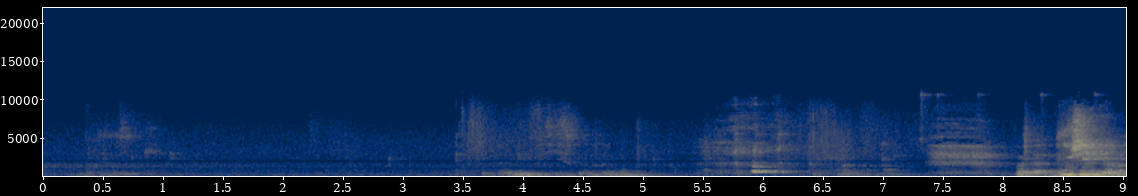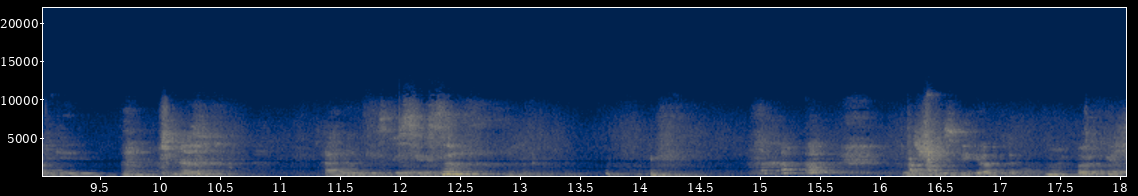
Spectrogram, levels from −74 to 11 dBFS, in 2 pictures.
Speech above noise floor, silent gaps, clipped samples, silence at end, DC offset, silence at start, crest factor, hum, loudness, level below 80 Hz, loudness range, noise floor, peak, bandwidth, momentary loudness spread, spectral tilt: 32 dB; none; under 0.1%; 0 s; under 0.1%; 0 s; 24 dB; none; -27 LUFS; -68 dBFS; 18 LU; -54 dBFS; -6 dBFS; 12 kHz; 23 LU; -2 dB/octave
